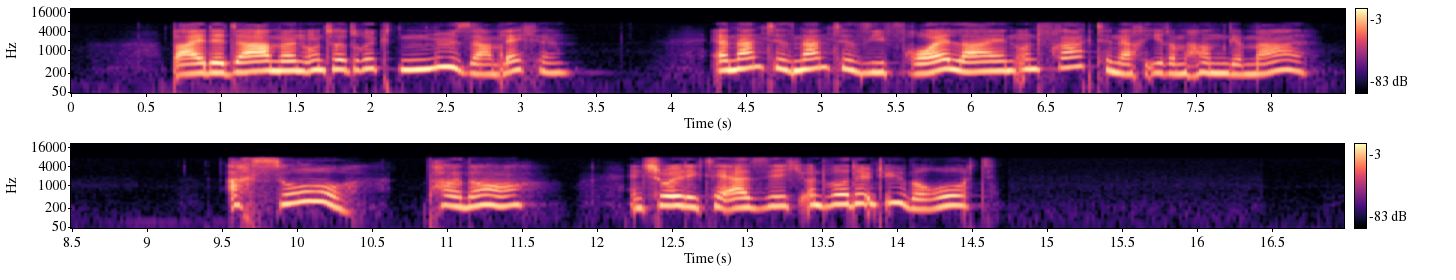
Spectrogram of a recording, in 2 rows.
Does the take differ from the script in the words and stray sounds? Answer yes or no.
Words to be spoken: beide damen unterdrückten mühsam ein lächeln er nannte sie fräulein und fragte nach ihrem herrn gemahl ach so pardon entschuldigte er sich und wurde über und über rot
yes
